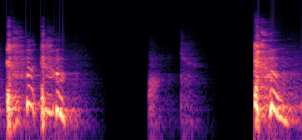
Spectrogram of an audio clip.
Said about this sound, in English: Sorry, I'm going to have to cough.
